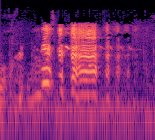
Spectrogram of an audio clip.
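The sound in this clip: A human voice imitates a bird's squawk with a few harsh, high, clucking bursts, the loudest in the middle.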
